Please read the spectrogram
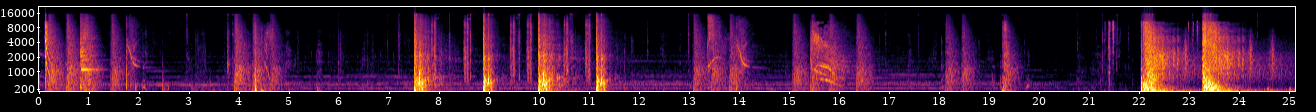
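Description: Gunfire in a film gunfight: about a dozen single shots at irregular intervals, the two loudest near the end, over a steady low drone of background music.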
